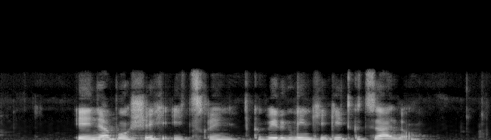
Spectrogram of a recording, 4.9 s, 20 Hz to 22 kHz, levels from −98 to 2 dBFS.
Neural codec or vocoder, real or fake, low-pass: codec, 24 kHz, 3.1 kbps, DualCodec; fake; 10.8 kHz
